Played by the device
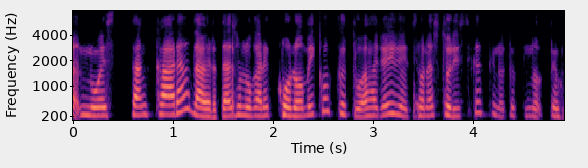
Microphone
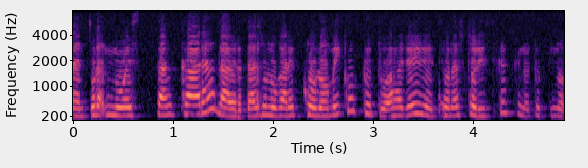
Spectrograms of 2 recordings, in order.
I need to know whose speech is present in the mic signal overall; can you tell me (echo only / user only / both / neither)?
echo only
